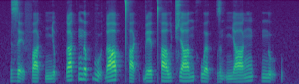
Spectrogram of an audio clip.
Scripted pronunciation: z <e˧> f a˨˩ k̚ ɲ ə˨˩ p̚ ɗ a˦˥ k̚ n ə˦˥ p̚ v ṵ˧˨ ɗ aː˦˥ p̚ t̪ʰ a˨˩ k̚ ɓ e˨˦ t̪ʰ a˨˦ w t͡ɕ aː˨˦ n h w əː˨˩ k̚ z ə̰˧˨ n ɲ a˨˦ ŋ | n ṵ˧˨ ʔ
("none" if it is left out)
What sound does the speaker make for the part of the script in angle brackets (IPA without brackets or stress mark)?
ḛ˧˨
